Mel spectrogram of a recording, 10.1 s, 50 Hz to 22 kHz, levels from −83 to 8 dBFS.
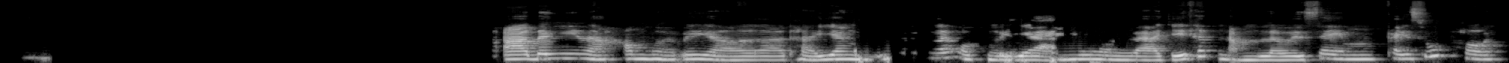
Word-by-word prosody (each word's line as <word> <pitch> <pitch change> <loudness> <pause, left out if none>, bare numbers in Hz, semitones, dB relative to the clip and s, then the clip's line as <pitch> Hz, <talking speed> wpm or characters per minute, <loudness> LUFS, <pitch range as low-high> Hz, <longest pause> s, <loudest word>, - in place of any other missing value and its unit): Ừm. 305 -3 -22 3.0
À, 245 0 +6
đương 275 0 +3
nhiên 280 -1 -6
là 230 -1 -1
hông 250 -1 0
rồi, 230 -2 0
bây 245 +1 0
giờ 235 -2 +1 0.3
là 200 0 -5
thời 210 -3 0
gian 245 0 +4
nghỉ 230 -2 +2
đối 305 +4 -9
với 305 +1 -2
một 240 - -1
người 210 -2 0
già 205 -2 +4
như 230 - +1 0.2
mình 205 -1 -1
là 195 -1 0
chỉ 215 +3 +5
thích 390 0 0
nằm 205 -4 -1
lười 200 0 +2
xem 240 -2 -1
Facebook 260 - -2
thôi. 245 -2 -2
235 Hz, 165 wpm, -18 LUFS, 210-255 Hz, 3.0 s, À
